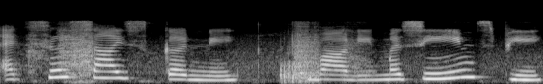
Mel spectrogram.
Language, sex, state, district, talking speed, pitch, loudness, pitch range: Hindi, female, Punjab, Fazilka, 55 wpm, 235 Hz, -12 LUFS, 215-295 Hz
